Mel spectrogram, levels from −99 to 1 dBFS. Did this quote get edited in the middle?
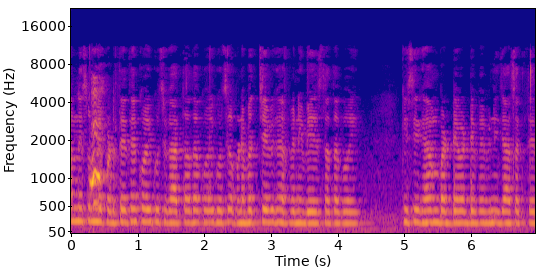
no; 0 cuts

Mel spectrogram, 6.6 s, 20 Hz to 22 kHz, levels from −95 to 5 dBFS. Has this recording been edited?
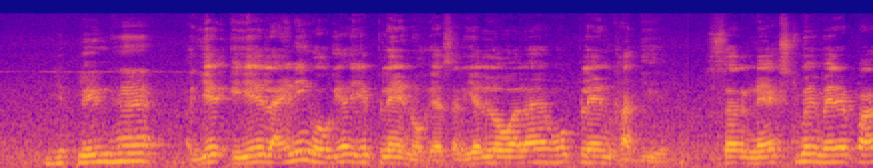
yes; 1 cut; at 5.1 s

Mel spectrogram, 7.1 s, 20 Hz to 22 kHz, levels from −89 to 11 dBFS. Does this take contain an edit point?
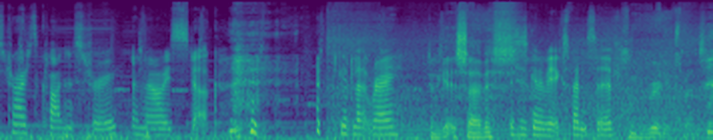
yes; 2 cuts; at 1.2 s, 3.3 s

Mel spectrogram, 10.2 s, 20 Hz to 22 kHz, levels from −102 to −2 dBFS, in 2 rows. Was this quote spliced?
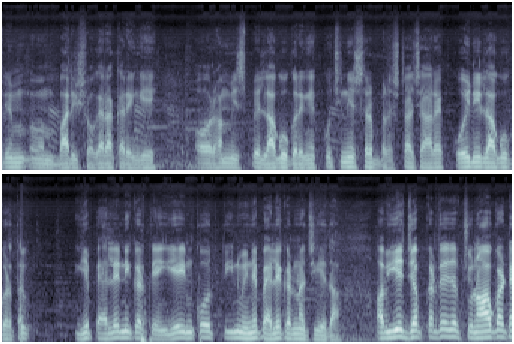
yes; 1 cut; at 5.3 s

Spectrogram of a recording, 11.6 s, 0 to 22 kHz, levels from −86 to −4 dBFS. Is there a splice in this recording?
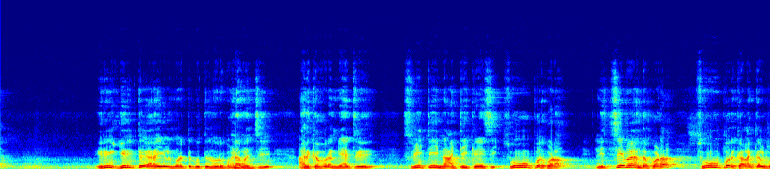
no; 0 cuts

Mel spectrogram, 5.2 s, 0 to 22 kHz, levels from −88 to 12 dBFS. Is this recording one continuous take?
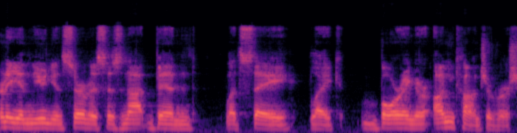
yes; 0 cuts

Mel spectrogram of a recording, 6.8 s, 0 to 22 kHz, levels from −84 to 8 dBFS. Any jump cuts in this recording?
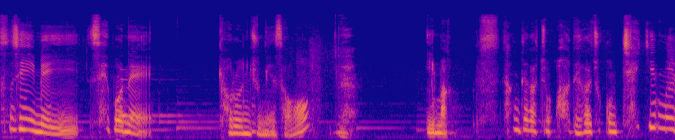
no; 0 cuts

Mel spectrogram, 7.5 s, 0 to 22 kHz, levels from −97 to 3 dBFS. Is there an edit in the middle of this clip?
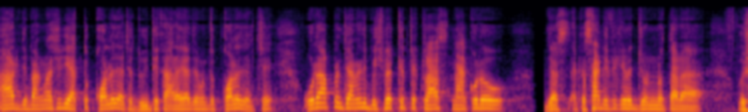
no; 0 cuts

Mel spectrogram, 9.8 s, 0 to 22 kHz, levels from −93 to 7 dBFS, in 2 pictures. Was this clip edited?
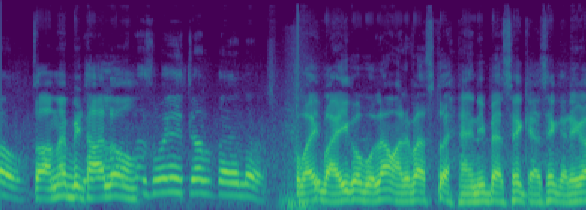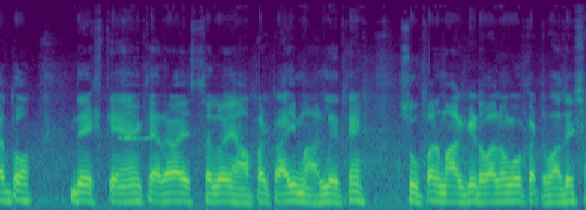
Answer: no; 0 cuts

